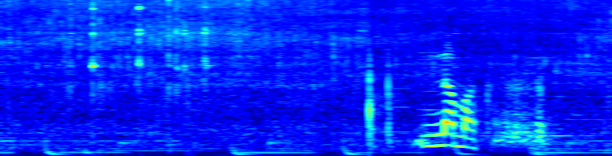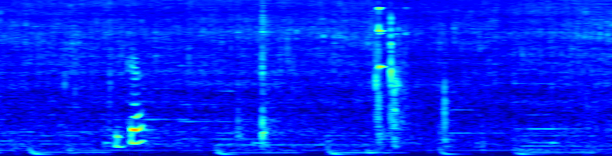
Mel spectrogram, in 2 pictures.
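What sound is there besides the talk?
spices and ginger-garlic paste frying in a pan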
